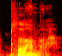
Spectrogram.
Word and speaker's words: plumber: the answer is plumber the pronunciation is a little bit difficult because there's a silent b in the written form you just say plumber number five is a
